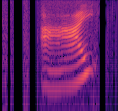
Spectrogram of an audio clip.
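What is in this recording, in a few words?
"aai2", Cantonese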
